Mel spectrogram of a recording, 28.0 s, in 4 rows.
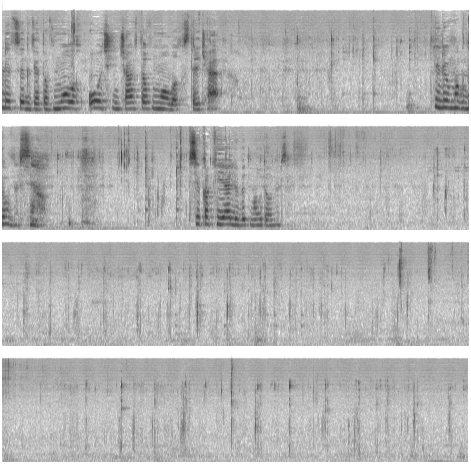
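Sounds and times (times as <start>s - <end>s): person biting and chewing: 7.8s - 9.7s, 11.4s - 27.9s.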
